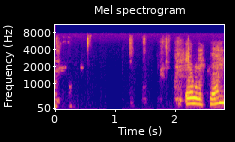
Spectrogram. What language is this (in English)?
Gujarati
